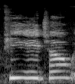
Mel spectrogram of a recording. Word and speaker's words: pho: P H O is pronounced pho.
